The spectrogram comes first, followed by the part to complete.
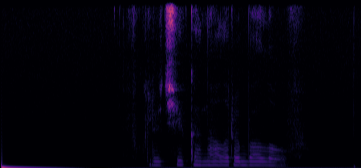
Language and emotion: Russian, neutral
